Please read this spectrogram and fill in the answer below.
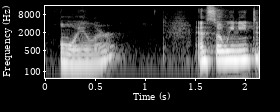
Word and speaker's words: Euler: now this book section is about Oiler circuits pronounced Oiler and so we need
